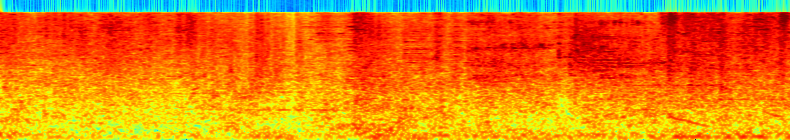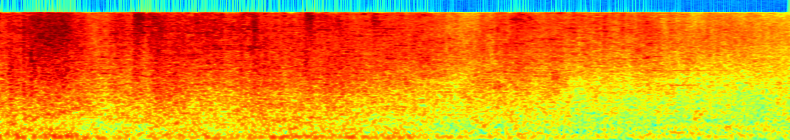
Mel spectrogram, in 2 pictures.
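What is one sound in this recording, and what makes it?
Magic spells blast and crackle.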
